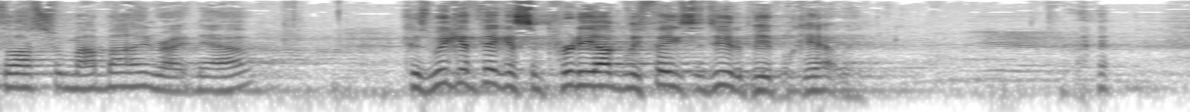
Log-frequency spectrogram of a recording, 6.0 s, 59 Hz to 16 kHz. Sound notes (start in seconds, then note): 4.9 congregation murmurs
